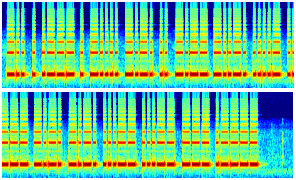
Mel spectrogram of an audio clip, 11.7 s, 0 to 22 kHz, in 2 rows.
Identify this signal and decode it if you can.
Morse code, heard as a keyed tone, about 24 wpm, 650 Hz. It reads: DE JE6CIY/4 JCC 33O1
